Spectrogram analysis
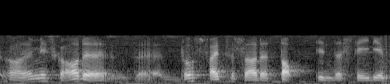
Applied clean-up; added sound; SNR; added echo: none; none; none; none.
